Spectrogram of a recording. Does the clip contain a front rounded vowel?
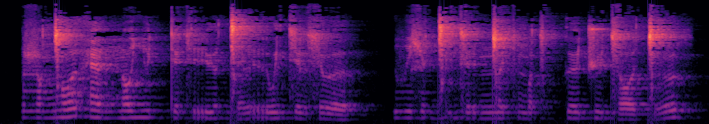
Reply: yes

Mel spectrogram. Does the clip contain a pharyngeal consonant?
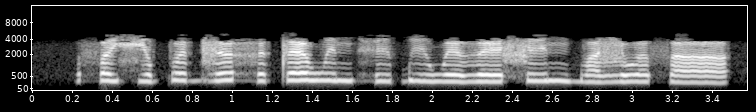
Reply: no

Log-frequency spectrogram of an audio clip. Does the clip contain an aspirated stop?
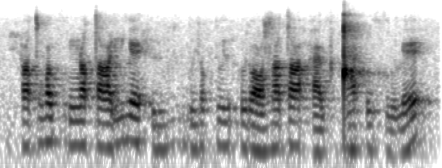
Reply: no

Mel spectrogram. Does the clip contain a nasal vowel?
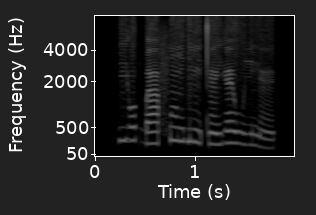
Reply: yes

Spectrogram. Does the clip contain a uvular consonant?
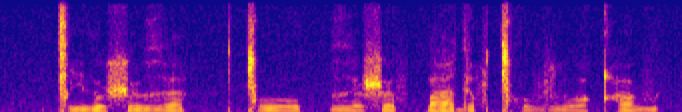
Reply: yes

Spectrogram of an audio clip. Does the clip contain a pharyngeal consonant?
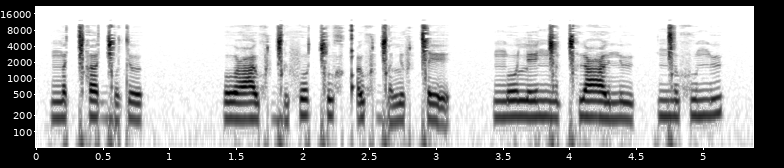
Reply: yes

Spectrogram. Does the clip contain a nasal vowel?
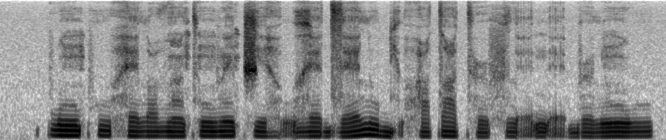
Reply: yes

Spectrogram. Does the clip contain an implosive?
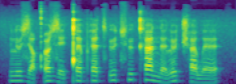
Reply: no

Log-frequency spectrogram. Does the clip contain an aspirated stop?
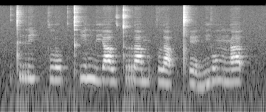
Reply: yes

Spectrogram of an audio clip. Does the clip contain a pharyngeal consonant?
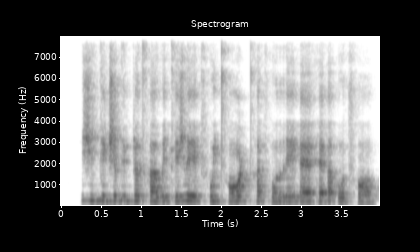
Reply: no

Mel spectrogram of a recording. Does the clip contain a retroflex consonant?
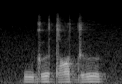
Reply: no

